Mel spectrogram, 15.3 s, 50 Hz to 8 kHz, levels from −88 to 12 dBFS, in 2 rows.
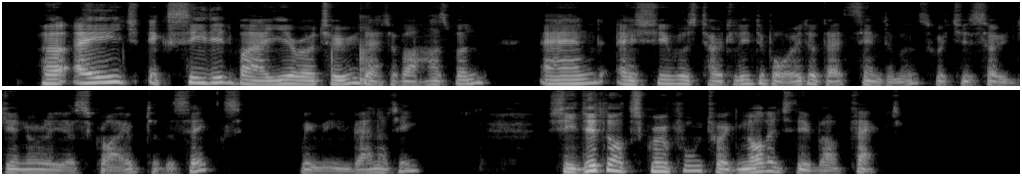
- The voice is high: No, low, 130 Hz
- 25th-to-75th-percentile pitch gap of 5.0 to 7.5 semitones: Yes, wide, 5.6 semitones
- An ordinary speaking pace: Yes, average, 155 wpm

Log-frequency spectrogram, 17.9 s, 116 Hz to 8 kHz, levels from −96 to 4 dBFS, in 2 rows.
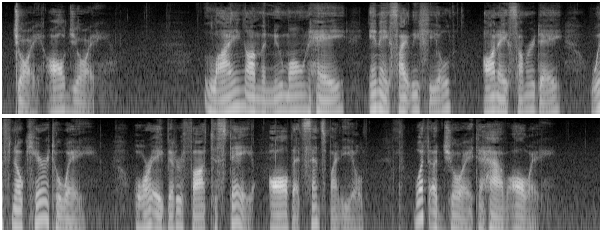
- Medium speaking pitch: No, low, 105 Hz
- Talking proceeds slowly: Yes, slow, 130 wpm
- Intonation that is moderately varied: Yes, average, 3.5 semitones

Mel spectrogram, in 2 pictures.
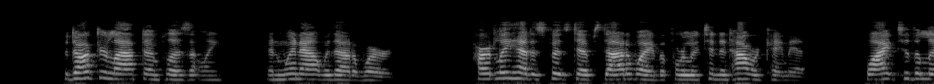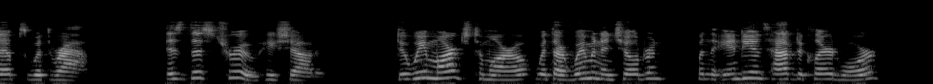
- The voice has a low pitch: No, high, 235 Hz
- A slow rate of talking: No, average, 155 wpm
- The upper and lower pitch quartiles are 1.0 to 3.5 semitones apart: Yes, narrow, 2.6 semitones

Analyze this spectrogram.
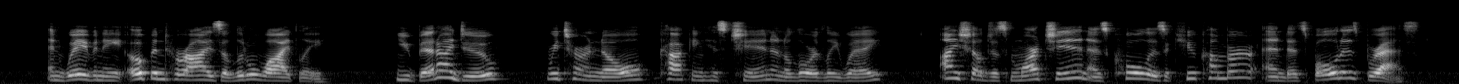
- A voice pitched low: No, high, 225 Hz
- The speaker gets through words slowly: No, average, 150 wpm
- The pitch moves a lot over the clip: Yes, wide, 6.9 semitones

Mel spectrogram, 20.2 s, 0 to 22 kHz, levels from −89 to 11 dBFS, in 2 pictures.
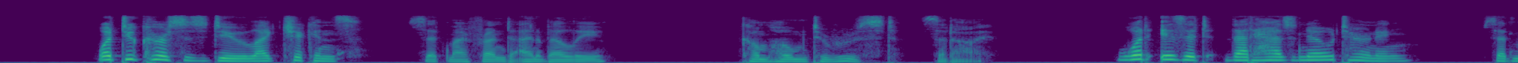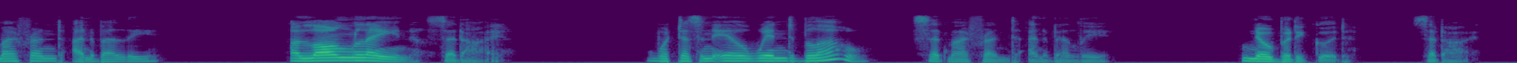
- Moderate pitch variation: No, wide, 6.6 semitones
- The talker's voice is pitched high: No, medium, 150 Hz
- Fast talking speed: No, average, 145 wpm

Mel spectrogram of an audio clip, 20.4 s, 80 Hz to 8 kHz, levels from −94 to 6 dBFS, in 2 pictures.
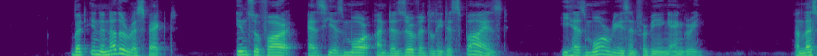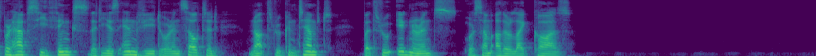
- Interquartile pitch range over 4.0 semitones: Yes, average, 5.1 semitones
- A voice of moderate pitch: No, low, 130 Hz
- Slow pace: Yes, slow, 120 wpm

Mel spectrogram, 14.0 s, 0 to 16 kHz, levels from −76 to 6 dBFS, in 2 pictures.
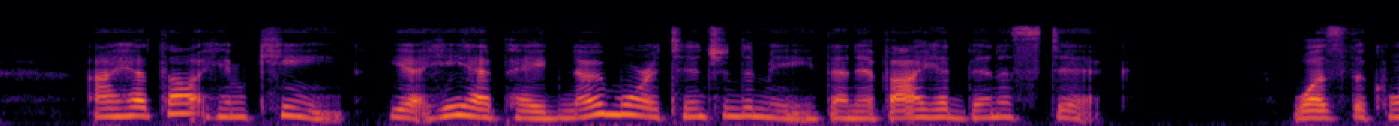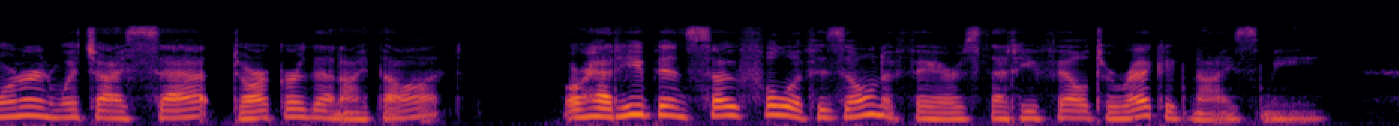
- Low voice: No, medium, 180 Hz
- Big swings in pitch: No, average, 4.7 semitones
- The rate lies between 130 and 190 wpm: No, fast, 205 wpm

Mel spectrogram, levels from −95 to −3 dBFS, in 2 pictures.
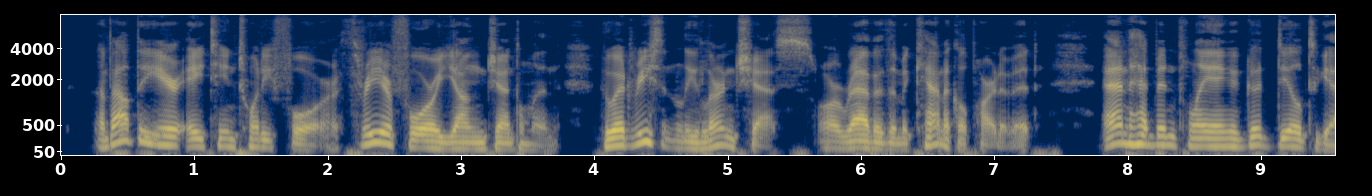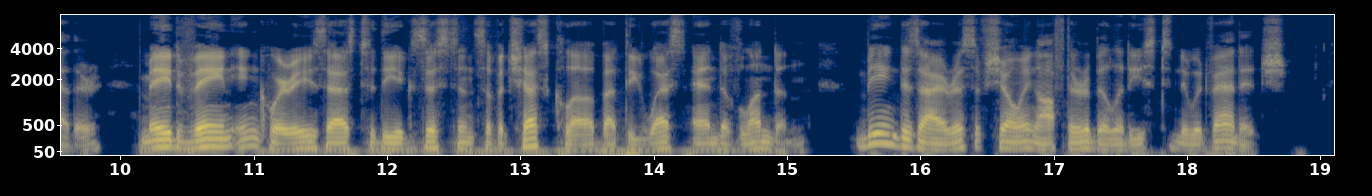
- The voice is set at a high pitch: No, low, 100 Hz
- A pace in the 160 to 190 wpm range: Yes, average, 175 wpm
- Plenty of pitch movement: Yes, wide, 5.8 semitones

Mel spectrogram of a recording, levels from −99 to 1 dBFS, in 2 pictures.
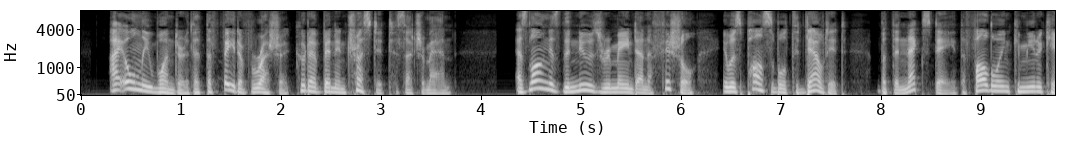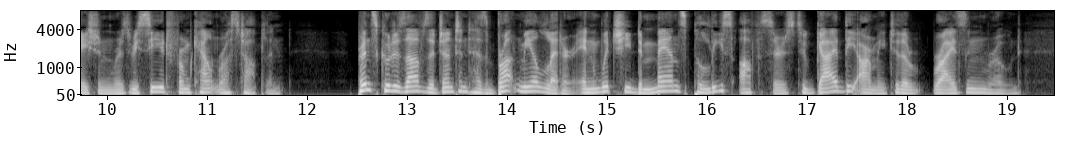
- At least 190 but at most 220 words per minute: Yes, average, 195 wpm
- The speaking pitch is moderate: No, low, 130 Hz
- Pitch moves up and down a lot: Yes, wide, 6.7 semitones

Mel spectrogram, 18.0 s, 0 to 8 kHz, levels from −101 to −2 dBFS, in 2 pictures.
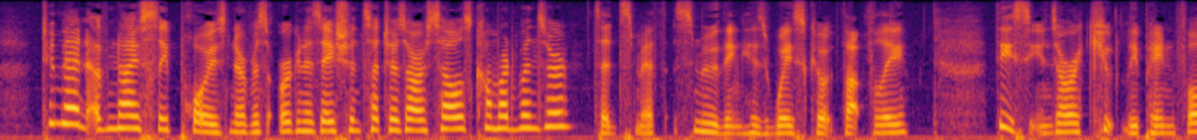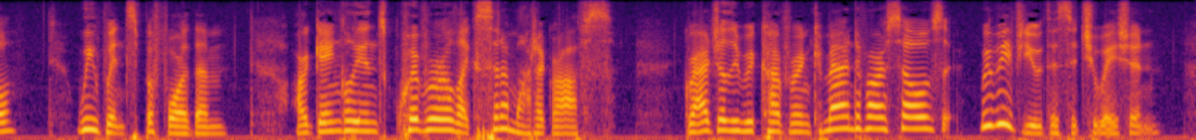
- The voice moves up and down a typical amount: No, wide, 6.9 semitones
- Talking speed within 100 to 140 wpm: Yes, slow, 135 wpm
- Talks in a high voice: Yes, high, 195 Hz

